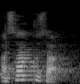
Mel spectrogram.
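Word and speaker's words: 浅草: 센소지 또 이유 아사쿠사 여기 앞에 나오는 절 이름에서는 똑같은 우리말로 읽으면 야틀천자에다 풀조차를 써서 천초라고 써놓고 센소지라고 있는데 그 뒤에 나오는 단어에서는 뭐라고 읽어요? 아사쿠사라고 읽는 거죠.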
